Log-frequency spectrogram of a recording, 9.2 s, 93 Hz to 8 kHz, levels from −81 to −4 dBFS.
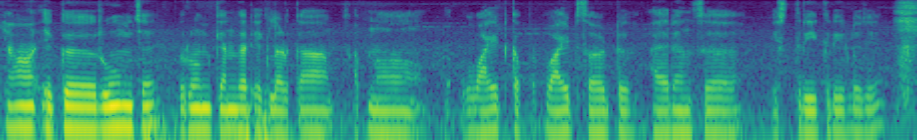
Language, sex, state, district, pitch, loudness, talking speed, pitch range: Angika, male, Bihar, Bhagalpur, 120 Hz, -18 LUFS, 100 wpm, 115-130 Hz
